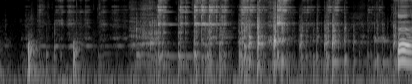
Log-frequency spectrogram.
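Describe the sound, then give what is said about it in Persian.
Tea glasses and dishes clink repeatedly, light metallic taps and rattles building into a busier cluster of chinks as tea is brought and served. “ببخشید یادم رفت برم چایی بیارم خدا کنه نجوشیده باشه جوشیدش هم قبوله من میخورم”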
